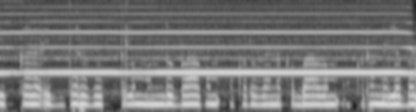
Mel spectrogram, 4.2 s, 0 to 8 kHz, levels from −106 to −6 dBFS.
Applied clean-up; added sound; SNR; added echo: none; Wind instrument, woodwind instrument; -1 dB; none.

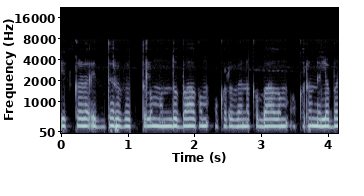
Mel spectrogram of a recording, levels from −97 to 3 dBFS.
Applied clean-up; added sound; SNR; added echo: none; none; none; none.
